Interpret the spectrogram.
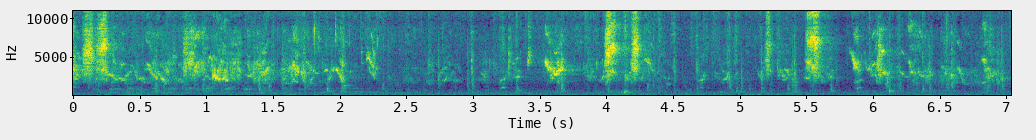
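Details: Young chicks eating rice give thin, high peeping notes, some short and sliding, in uneven bursts with occasional sharp clicks in the background.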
